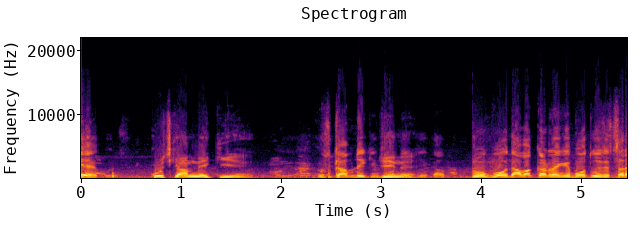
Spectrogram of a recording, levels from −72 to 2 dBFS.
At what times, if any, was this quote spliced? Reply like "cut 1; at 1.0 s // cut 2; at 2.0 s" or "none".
cut 1; at 3.9 s

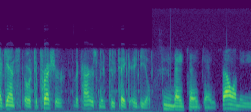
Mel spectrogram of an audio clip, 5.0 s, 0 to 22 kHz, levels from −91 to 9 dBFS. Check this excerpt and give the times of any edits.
cut 1; at 3.1 s

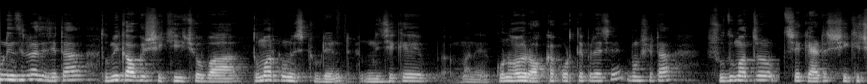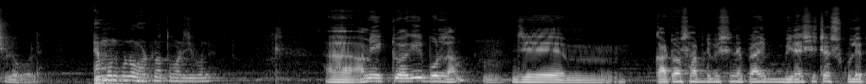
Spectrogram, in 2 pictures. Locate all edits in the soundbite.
cut 1; at 0.9 s // cut 2; at 3.5 s // cut 3; at 7.8 s

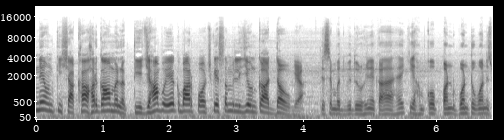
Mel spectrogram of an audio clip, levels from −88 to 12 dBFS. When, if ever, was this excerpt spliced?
cut 1; at 4.3 s

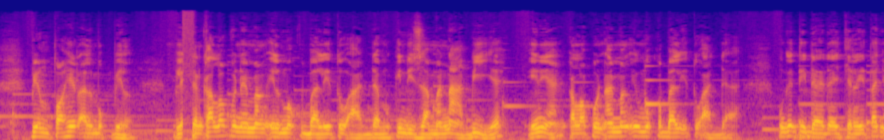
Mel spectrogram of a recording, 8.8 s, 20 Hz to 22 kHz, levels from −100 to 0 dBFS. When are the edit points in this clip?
cut 1; at 1.8 s

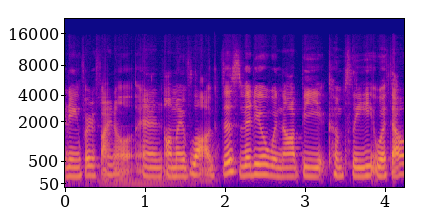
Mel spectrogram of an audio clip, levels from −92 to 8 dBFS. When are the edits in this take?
cut 1; at 1.9 s

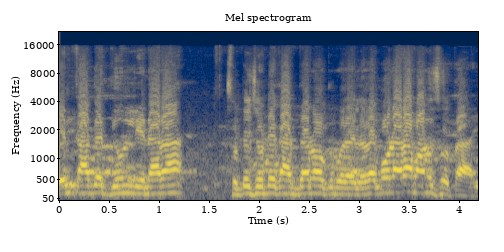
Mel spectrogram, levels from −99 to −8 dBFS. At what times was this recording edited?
none

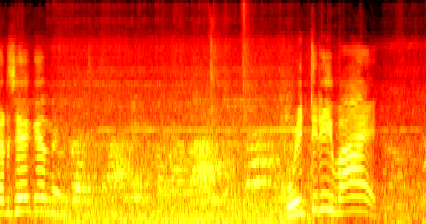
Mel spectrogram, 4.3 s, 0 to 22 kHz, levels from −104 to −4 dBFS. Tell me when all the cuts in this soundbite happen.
cut 1; at 2.8 s

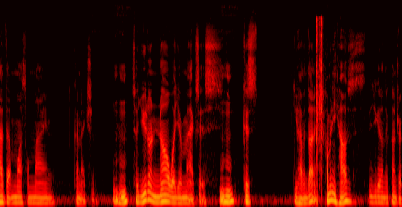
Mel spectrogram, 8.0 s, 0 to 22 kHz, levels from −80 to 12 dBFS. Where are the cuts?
cut 1; at 6.4 s

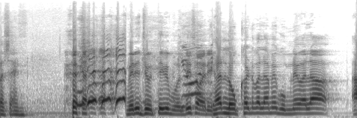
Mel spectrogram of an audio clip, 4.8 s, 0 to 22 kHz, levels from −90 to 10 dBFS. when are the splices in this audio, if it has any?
cut 1; at 1.7 s // cut 2; at 2.9 s

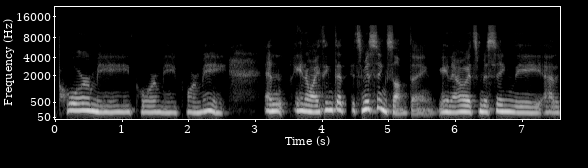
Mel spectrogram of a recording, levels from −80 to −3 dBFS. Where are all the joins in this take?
cut 1; at 4.4 s

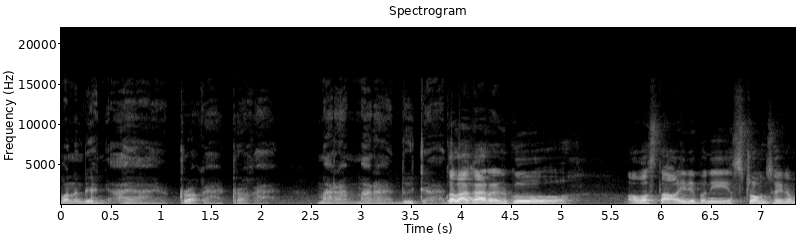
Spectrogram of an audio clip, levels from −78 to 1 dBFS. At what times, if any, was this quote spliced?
cut 1; at 3.8 s

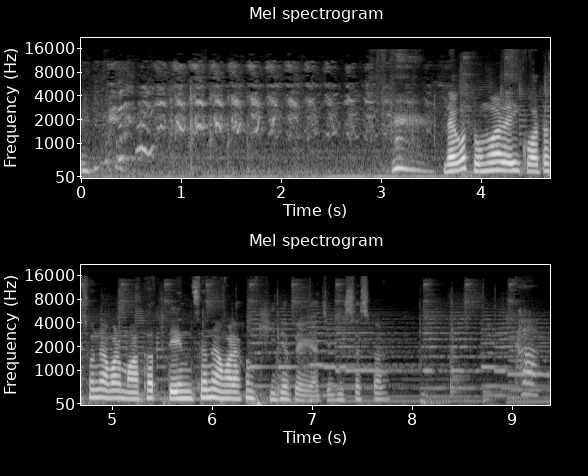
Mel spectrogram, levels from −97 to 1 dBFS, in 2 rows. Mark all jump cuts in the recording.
none

